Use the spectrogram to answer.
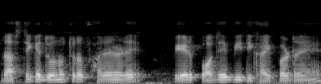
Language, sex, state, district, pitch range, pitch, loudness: Hindi, male, Jharkhand, Ranchi, 105-110 Hz, 110 Hz, -18 LUFS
